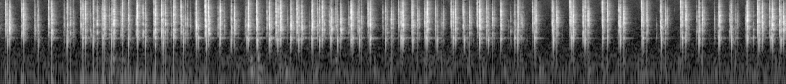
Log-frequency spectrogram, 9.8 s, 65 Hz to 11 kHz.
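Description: A translucent blue plastic wired Xbox 360-style controller with white thumbsticks, hand-sized and hollow, is held in both hands while its buttons and sticks are pressed and clicked with the fingertips. A fast, steady run of sharp, dry, rattly plastic clicks sounds bright and high, with almost no low end. Each click dies away almost instantly.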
